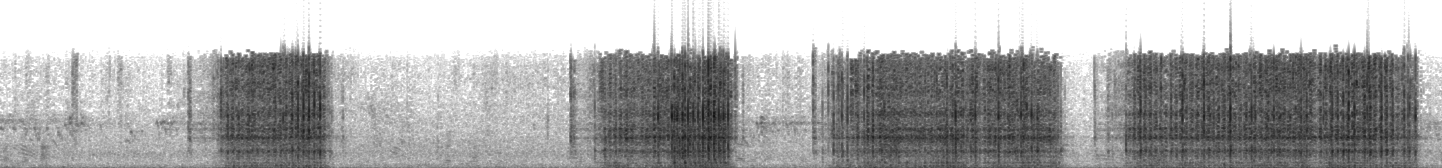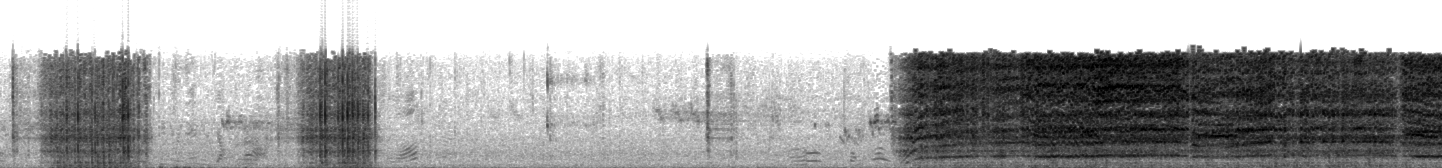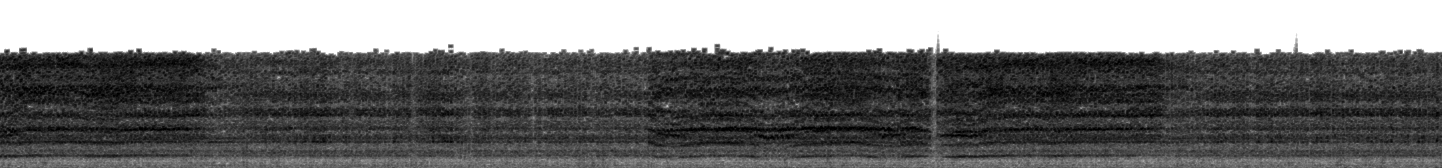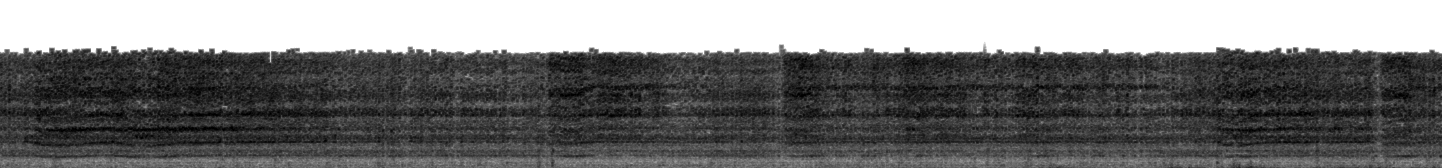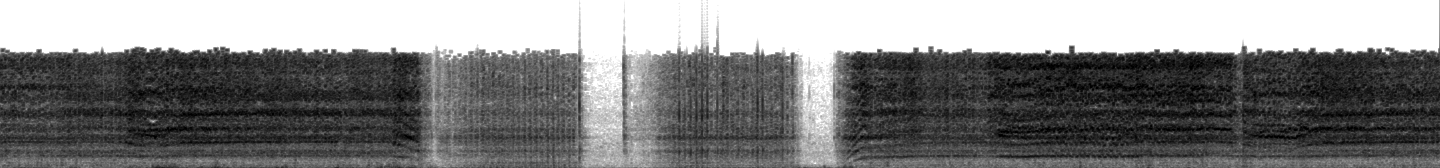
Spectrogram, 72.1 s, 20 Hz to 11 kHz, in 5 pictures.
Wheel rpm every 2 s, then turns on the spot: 0, 30, 0, 20, 30, 30, 40, 30, 10, 10, 0, 30, 200, 220, 220, 230, 240, 230, 220, 220, 230, 230, 230, 240, 230, 230, 230, 230, 230, 230, 210, 40, 30, 150, 210, 220.
2-4 6-10 12-20 62-66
